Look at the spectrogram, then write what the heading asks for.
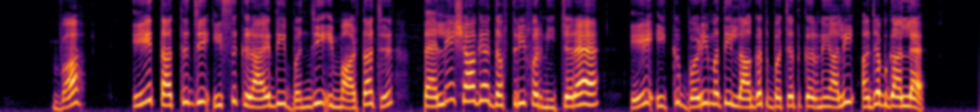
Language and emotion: Dogri, surprised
